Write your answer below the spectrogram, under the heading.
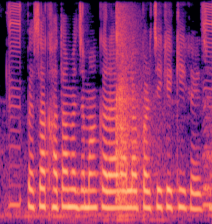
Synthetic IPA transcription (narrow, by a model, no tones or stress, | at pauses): pɛːsakʰaːt̪amẽd͡ʒɐmakɐɾaːeʋaːlapɐɾt͡ʃikekikɐit̪ʰ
